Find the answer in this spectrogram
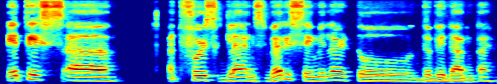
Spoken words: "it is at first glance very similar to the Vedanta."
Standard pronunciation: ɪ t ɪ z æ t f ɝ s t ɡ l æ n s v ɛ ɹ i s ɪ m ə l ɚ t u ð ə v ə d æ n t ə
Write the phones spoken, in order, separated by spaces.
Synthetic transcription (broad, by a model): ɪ t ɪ s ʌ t f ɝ s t ɡ l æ n s v ɛ ɹ i s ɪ m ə l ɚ t u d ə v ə d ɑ n t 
